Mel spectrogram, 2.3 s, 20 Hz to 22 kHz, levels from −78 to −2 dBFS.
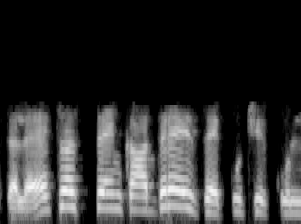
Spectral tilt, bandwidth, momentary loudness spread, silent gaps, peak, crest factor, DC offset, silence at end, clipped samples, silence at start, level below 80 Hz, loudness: -9.5 dB/octave; 4 kHz; 8 LU; none; -2 dBFS; 14 dB; under 0.1%; 0 s; under 0.1%; 0.05 s; -64 dBFS; -14 LUFS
